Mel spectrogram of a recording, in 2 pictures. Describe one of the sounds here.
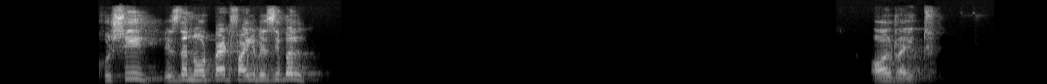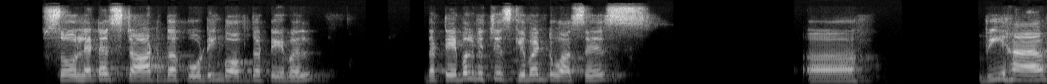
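A woman speaks calmly through a headset microphone, in short bursts with pauses.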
